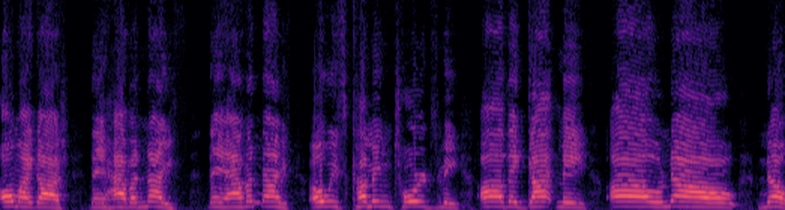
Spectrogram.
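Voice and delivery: high, drawn-out fake dying panic. Acting out a planned prank call to the hospital: faking dying on the phone. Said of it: "I would fake the death on the phone call".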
